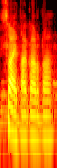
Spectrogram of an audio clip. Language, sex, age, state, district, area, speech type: Punjabi, male, 60+, Punjab, Hoshiarpur, urban, spontaneous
